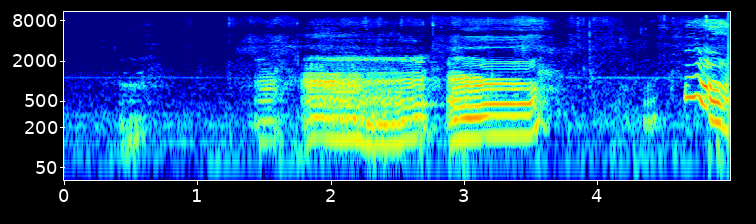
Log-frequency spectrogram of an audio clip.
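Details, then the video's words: Domestic dog giving two long, wavering groan-like growls, the second slightly higher, followed by a short rising whine at the end. "Doggos making weird animal sounds!!"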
